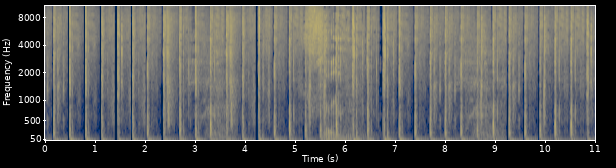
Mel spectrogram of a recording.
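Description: Footsteps patter quickly and steadily on the ground.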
